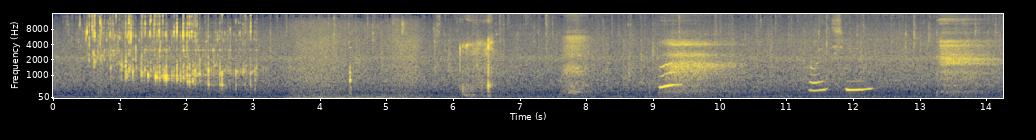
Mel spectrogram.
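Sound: steady rain falling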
